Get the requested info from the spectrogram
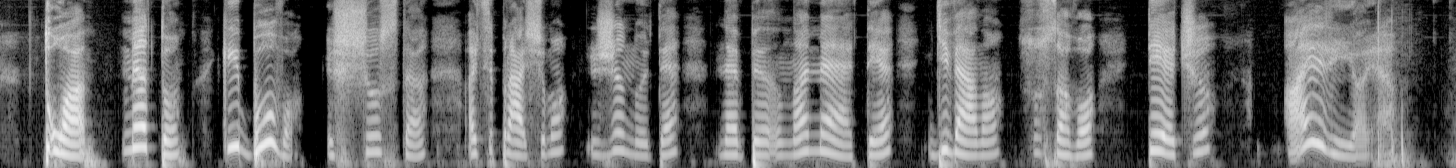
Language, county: Lithuanian, Vilnius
